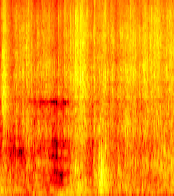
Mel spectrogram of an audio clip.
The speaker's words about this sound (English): You ripped the box. You didn't even open the box. You ripped the box.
